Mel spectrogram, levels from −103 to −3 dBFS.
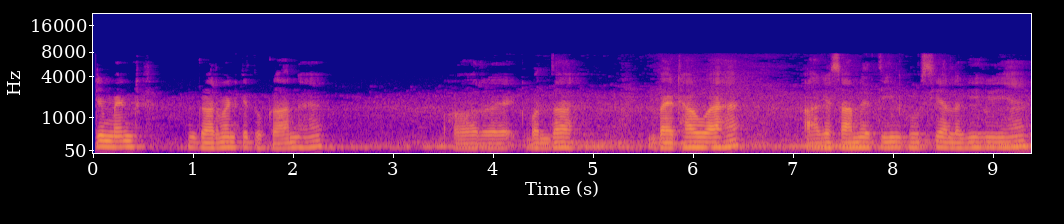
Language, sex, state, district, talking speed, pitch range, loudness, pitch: Hindi, male, Jharkhand, Sahebganj, 100 wpm, 110-130 Hz, -36 LUFS, 115 Hz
